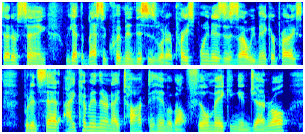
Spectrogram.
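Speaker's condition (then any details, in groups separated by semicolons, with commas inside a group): No condition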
